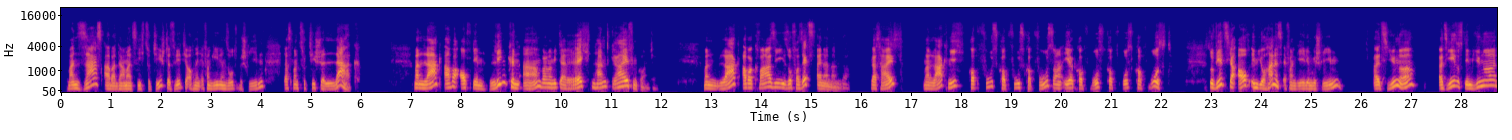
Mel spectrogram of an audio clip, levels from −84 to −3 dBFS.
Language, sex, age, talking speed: German, male, 40-59, 160 wpm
